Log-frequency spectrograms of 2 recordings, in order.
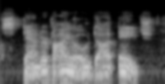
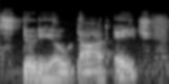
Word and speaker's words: stdio.h: for input and output it is proper to pronounce stdio.h either by its letters s t d i o dot h or call it standardio.h but not studio.h there is no u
